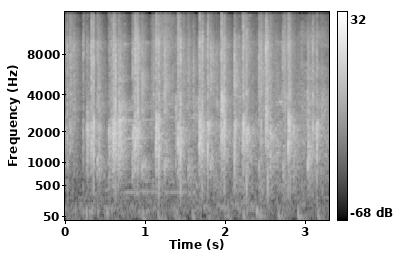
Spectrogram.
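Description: An audience at a Banh Mi event in Vietnam applauds, with rhythmic, fairly close hand claps repeating at a steady pace over a busy room background.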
